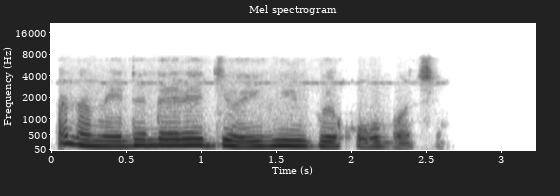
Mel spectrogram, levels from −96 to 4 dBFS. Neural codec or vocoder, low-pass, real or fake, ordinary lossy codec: codec, 16 kHz, 16 kbps, FunCodec, trained on LibriTTS, 50 frames a second; 7.2 kHz; fake; Opus, 16 kbps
